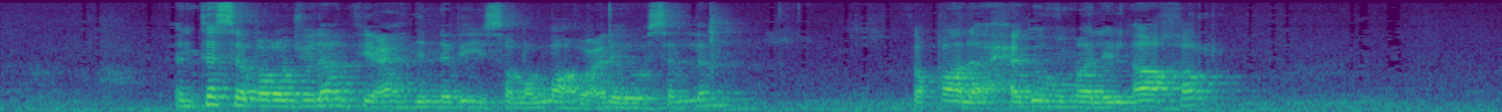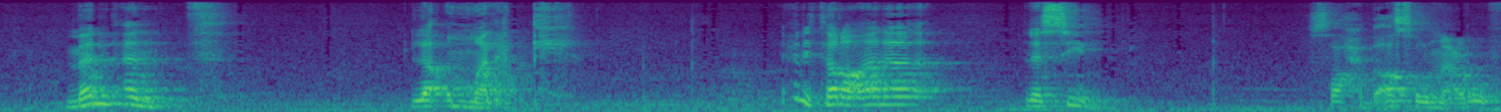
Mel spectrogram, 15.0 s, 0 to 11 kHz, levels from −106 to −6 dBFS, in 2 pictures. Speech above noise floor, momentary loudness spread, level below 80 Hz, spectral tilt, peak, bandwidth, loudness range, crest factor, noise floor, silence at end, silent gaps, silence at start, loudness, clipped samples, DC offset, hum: 22 dB; 23 LU; -60 dBFS; -4 dB/octave; -18 dBFS; 10.5 kHz; 5 LU; 20 dB; -58 dBFS; 0 s; none; 0.05 s; -36 LUFS; under 0.1%; under 0.1%; none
